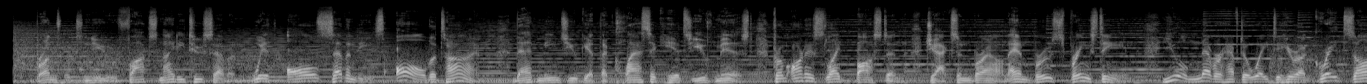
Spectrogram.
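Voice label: Radio Station Promo, male voice; Radio / TV Imaging; FOX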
